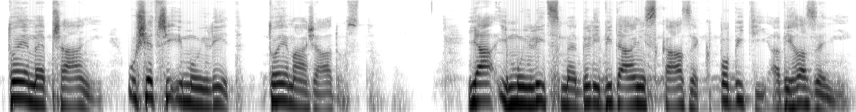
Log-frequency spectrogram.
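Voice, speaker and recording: A man's voice: on the high side, mellow, lightly acted. A man voicing an ancient Persian queen who pleads before the king, in a scripture reading. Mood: pleading. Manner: read aloud with light emphasis.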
